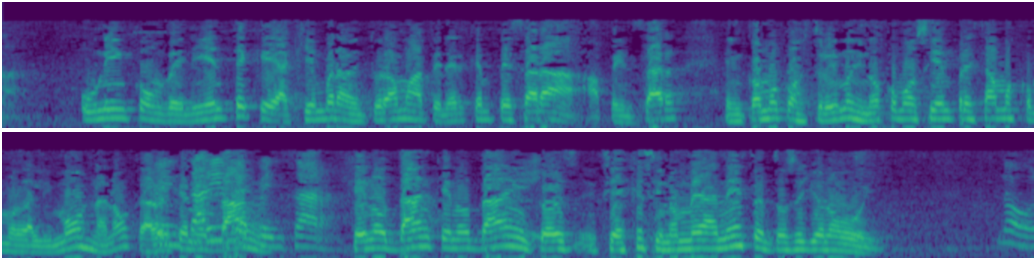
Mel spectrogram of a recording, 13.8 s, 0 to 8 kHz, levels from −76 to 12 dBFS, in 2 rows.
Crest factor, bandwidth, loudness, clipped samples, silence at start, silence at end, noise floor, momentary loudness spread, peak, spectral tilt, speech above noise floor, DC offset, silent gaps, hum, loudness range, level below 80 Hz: 16 dB; 5.4 kHz; -21 LUFS; under 0.1%; 0 s; 0 s; -46 dBFS; 7 LU; -4 dBFS; -11 dB/octave; 26 dB; 0.3%; none; none; 3 LU; -50 dBFS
